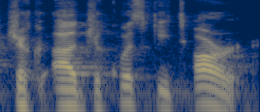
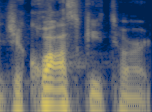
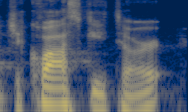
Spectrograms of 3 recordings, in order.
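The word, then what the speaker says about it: Jaquiski Tartt: or you're perhaps perhaps jaquisky tart you're looking at this and saying uh i should say jakowski tart not jaquisky uh jakowski tart i'm working on my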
